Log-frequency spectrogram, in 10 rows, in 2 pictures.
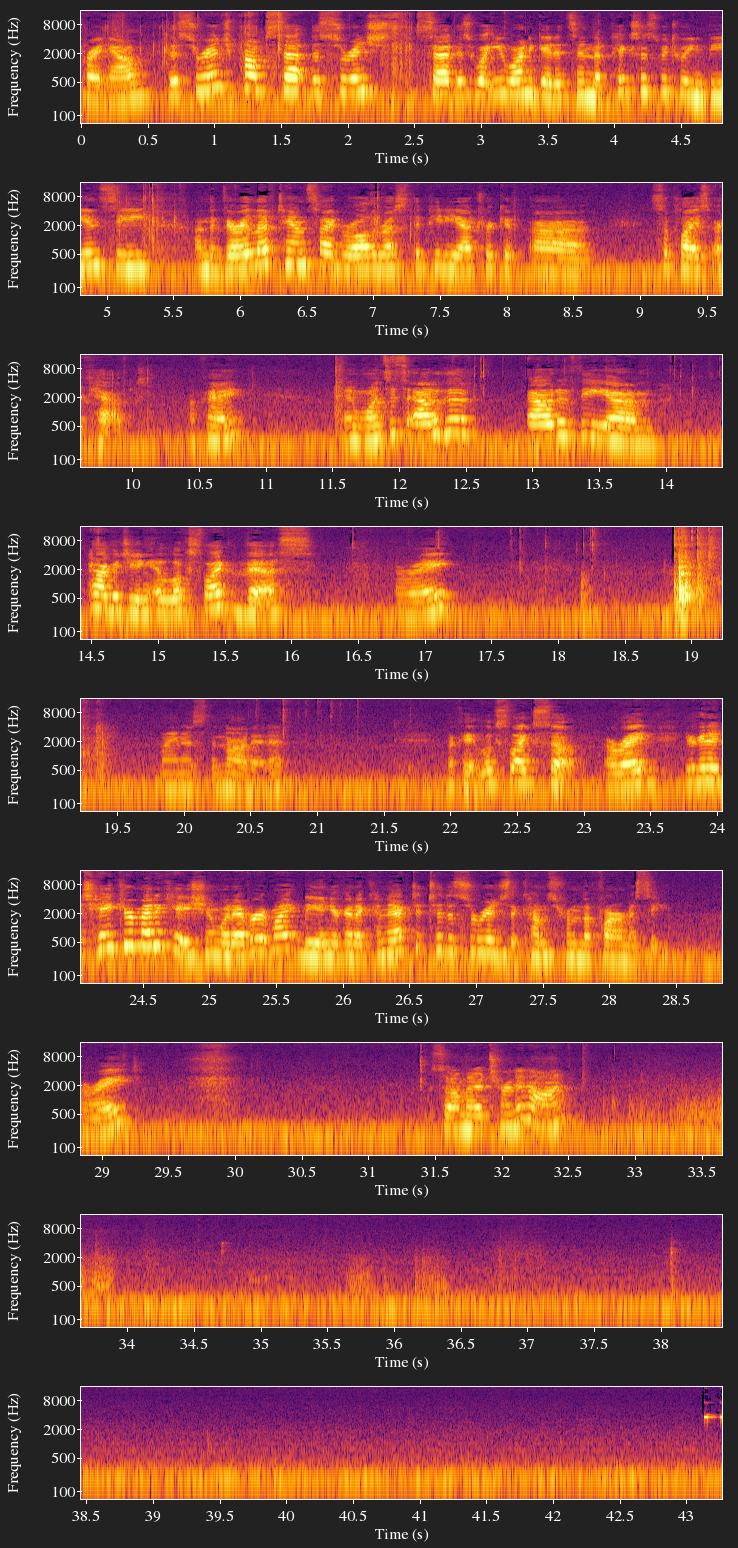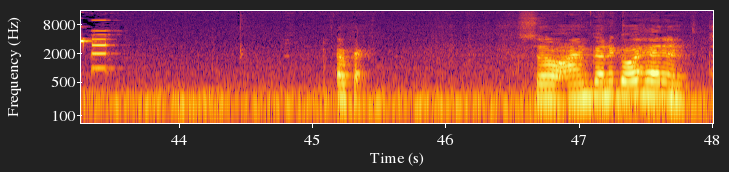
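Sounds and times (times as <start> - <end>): low steady hum: 0.0 - 48.0
infusion pump beeping: 43.1 - 43.6.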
